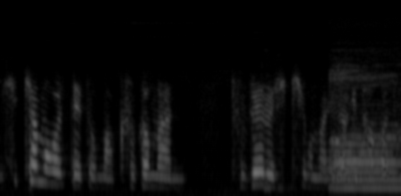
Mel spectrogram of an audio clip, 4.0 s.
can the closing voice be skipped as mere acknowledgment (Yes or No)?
No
